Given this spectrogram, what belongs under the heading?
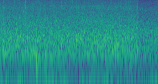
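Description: A clear stream runs over rocks in a swampy area near old coal mines, a steady, close rush of water with no talk, filling the short moment evenly.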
